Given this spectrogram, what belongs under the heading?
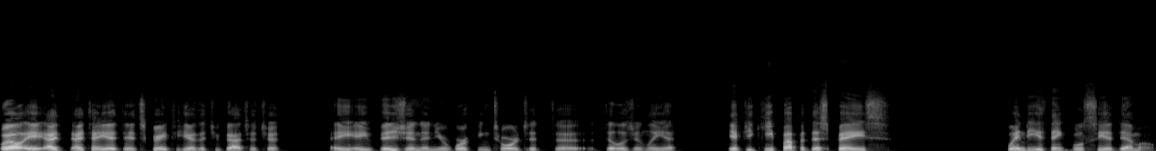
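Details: Adult male speaker; normal conversational speech.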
